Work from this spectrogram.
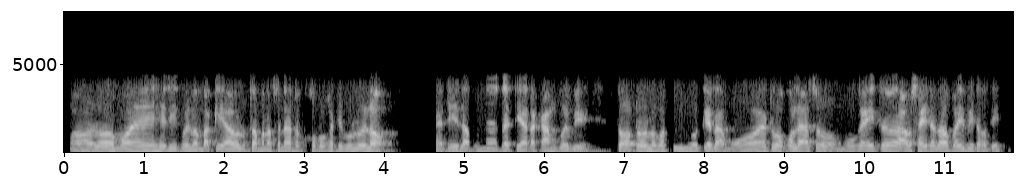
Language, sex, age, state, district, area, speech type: Assamese, male, 30-45, Assam, Golaghat, urban, conversation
